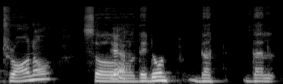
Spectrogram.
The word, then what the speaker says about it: Toronto: i don't know they the second t is just silent and the real way to pronounce it is like toronto so they don't that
